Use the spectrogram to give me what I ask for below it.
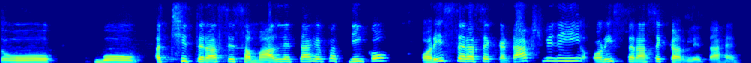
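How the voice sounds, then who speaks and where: A woman, a naturopathy and yoga doctor, tells a devotional story in a lively way and mixes English words into her speech. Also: high voice, a little slow, lo-fi sound.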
